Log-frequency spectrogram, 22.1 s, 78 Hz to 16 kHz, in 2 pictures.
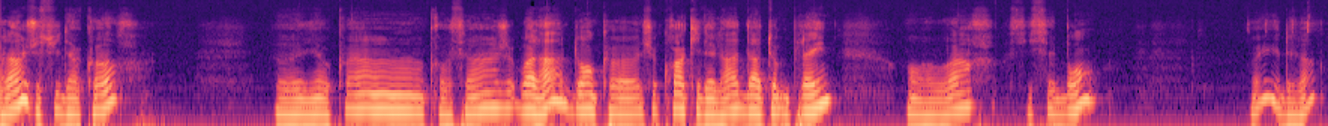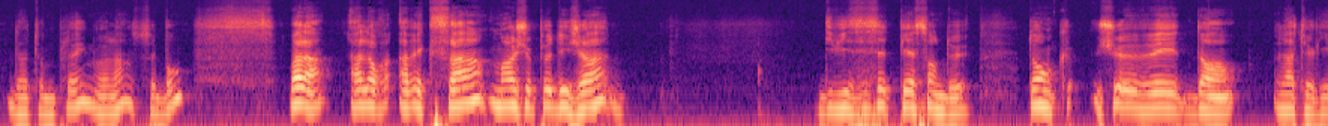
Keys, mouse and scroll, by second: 0.5 click, 3.4 click, 5.1 scroll down 1, 7.1 click, 8.7 click, 9.9 click, 10.4 space, 11.4-13.5 drag, 14.6 scroll up 1, 15.0 scroll down 1, 15.7 right click, 21.4 click.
